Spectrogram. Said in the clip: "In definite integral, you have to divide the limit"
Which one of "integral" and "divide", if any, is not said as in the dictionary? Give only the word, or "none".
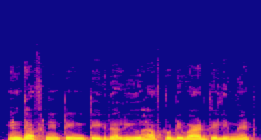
none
